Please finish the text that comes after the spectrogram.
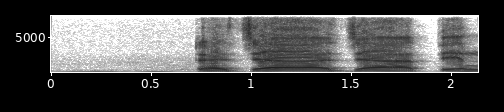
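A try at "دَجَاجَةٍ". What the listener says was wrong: Tadi daja jatin salah kan? Kan panjang, yang kedua panjang. Sama-sama panjang.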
